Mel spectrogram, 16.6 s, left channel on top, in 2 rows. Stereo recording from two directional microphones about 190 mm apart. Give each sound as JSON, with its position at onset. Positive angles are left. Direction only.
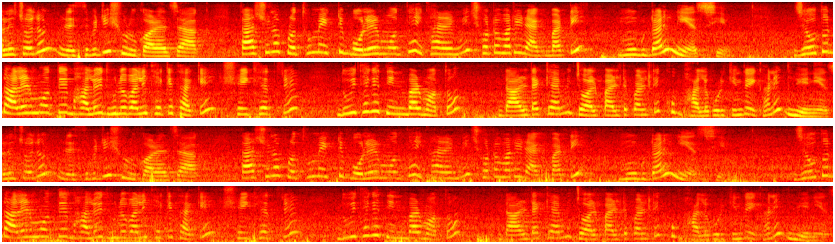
{"t": 0.0, "sound": "a woman's voice", "side_deg": 35}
